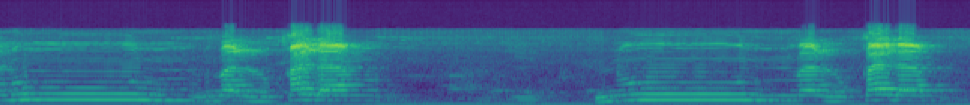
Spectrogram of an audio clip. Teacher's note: ادغام نہیں کریں گے کہ آپ سین کے نون کو جو ہے واو میں ملا دیں بلکہ نون کا اظہار کریں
